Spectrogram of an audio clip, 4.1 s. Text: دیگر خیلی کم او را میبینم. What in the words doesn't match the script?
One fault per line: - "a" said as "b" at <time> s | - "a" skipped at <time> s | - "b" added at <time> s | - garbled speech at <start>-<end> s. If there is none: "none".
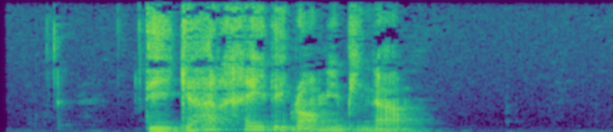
- "کم او" skipped at 1.9 s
